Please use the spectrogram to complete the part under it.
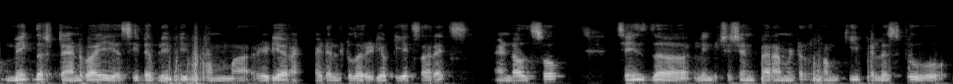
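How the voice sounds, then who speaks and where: A man giving a halting, step-by-step software demonstration as a product demonstrator in a webinar. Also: fairly low pitch. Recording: dull lo-fi webinar audio.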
